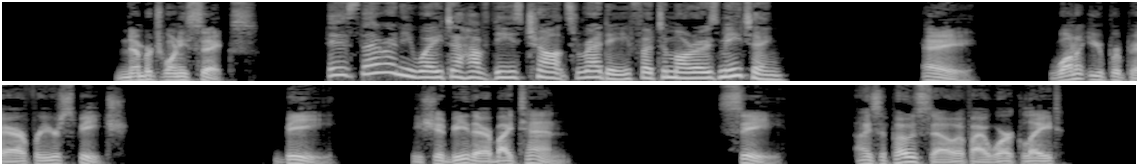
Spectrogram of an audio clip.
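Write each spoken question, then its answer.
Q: Is there any way to have these charts ready for tomorrow's meeting?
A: C: I suppose so if I work late.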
